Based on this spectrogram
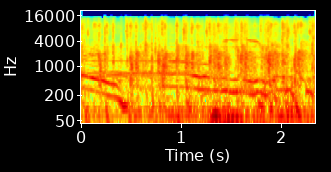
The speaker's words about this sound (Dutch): Nog één groot applaus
